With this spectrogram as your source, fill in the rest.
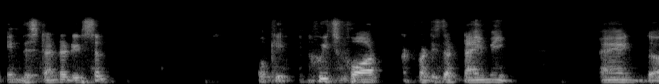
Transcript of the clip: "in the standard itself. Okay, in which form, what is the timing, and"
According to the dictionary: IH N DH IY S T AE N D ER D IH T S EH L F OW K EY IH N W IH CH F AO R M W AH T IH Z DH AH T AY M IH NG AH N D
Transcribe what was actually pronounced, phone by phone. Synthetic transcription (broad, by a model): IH N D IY S T AE N D ER D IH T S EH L OW K EY IH N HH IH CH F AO R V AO T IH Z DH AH T AY M IH NG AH N D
